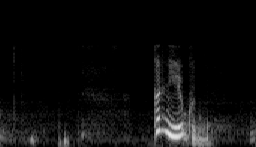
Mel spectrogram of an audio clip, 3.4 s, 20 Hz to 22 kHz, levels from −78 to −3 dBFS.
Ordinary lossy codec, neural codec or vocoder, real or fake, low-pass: none; codec, 16 kHz in and 24 kHz out, 0.9 kbps, LongCat-Audio-Codec, four codebook decoder; fake; 7.2 kHz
